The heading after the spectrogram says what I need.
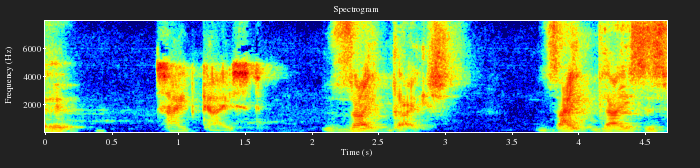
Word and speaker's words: zeitgeist: The word of the day is, and before I even attempt to try to uh say it, zeitgeist. Zeitgeist. Zeitgeist is spelled.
